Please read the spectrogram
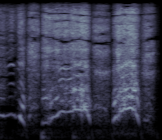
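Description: A woman's voice making breathy, drawn-out gasps and wordless exclamations, two or three in a row, the pitch swooping up and down.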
